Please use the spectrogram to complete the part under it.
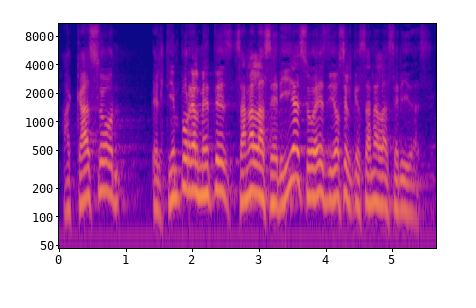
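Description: A man's voice: fairly high pitch, expressive, unhurried, in a large hall. A man preaching a sermon as pastor, firing rhetorical questions at the congregation and acting out common sayings. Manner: acts out everyday sayings in quoted voices.

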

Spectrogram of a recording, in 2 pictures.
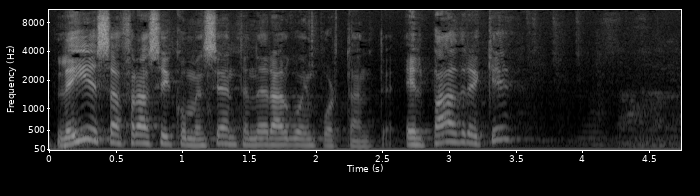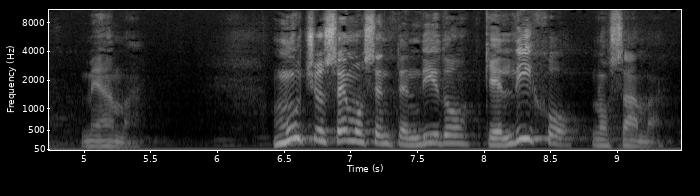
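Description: A man preaching a sermon, asking the congregation questions and answering them himself, dropping into English phrases now and then. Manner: swings from loud emphasis to low, soft phrasing.

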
